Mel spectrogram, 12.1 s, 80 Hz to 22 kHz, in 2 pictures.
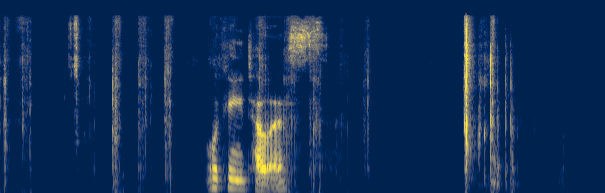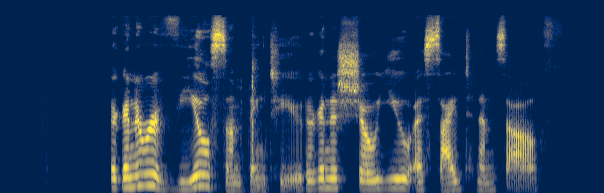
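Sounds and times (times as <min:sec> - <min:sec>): cards snapping: 0:04.6 - 0:05.2.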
